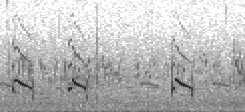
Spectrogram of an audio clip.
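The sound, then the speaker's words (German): A little ringed plover calls on gravelly ground by a riverside meadow, giving three clear, high whistled notes that each slide downward in pitch, spaced apart over a faint low hum. “den Vogel der Woche, den Flussregenpfeifer”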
